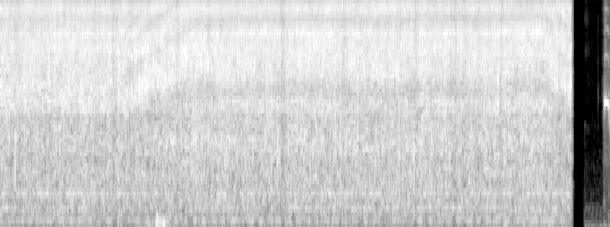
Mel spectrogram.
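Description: Pork steak frying in butter and garlic in a pan, making a steady, even sizzle that cuts off abruptly near the end.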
